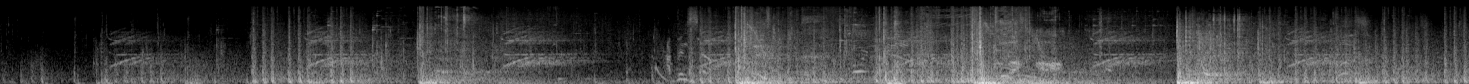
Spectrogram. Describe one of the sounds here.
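Rapid gunfire bursts and explosions boom in a video game.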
